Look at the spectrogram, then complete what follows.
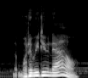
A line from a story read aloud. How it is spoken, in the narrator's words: Sarah asked, her voice small and scared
